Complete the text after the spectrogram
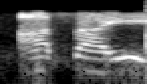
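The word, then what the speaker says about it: açaí: And how do you pronounce, is it acai? – Acai. – Acai. – If you want to get precise.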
